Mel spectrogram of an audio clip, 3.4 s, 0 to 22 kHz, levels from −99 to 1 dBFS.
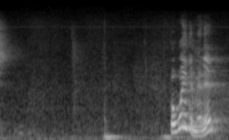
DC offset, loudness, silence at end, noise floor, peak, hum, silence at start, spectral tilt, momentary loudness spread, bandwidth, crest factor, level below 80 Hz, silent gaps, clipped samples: under 0.1%; -26 LUFS; 0.05 s; -58 dBFS; -10 dBFS; none; 0 s; -6 dB/octave; 24 LU; 13.5 kHz; 20 dB; -54 dBFS; none; under 0.1%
